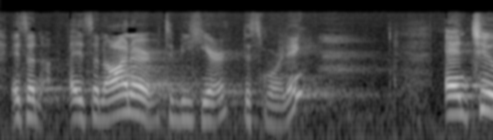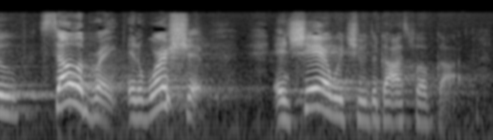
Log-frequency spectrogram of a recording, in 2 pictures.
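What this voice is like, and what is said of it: Haitian Creole French and Brooklyn accent. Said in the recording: “the accent that you're picking up is a French, Haitian, Creole, Brooklyn, New York accent”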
